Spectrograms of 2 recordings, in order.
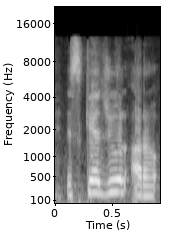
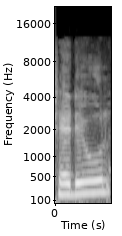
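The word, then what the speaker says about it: schedule: এখন তুমি যে সময় বলবে ওই সময় বলবে we will follow the cleaning স্কেজুল, অথবা এই জায়গায় শেডিউল, দুটার প্রোনাউন্সিয়েশন হয় স্কেজুল অথবা শেডিউল, অ্যান্ড পার্টিসিপেট উইলিংলি, মানে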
